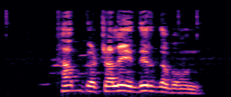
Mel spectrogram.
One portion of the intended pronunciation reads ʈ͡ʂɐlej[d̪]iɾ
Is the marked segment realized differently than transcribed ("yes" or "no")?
no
